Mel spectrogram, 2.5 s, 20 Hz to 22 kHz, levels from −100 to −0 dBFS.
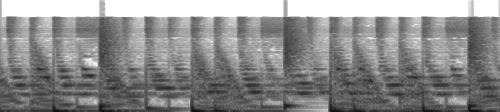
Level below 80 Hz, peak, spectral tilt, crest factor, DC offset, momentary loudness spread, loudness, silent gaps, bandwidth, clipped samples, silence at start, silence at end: -18 dBFS; 0 dBFS; -3.5 dB/octave; 16 dB; under 0.1%; 4 LU; -16 LUFS; none; 12 kHz; under 0.1%; 0 s; 0 s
